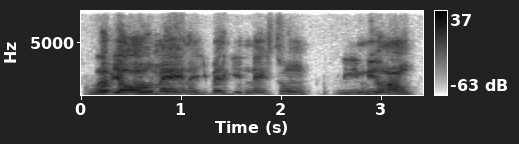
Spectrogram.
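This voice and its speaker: A man's voice: high-pitched, fairly quick, dull audio. A man hosting a casual sports talk live stream, loose and argumentative, talking back to his chat in slang.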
